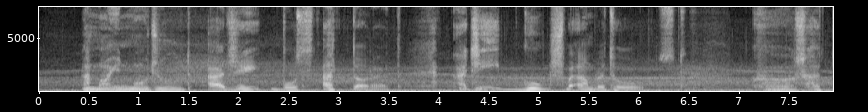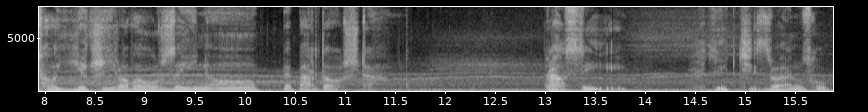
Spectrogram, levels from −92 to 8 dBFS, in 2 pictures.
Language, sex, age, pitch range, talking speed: Persian, male, 60-79, 75-95 Hz, 100 wpm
